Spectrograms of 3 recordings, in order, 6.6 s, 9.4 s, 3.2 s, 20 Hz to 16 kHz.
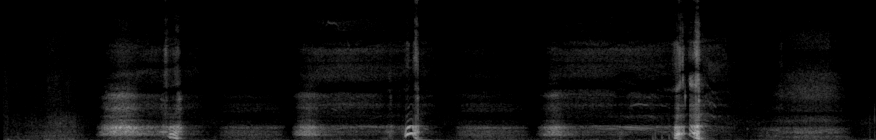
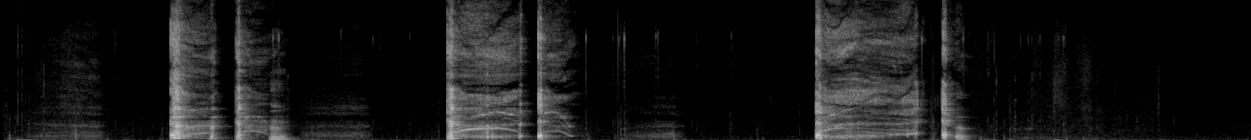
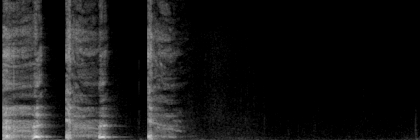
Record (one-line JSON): {"exhalation_length": "6.6 s", "exhalation_amplitude": 2915, "exhalation_signal_mean_std_ratio": 0.34, "three_cough_length": "9.4 s", "three_cough_amplitude": 8572, "three_cough_signal_mean_std_ratio": 0.27, "cough_length": "3.2 s", "cough_amplitude": 11843, "cough_signal_mean_std_ratio": 0.29, "survey_phase": "beta (2021-08-13 to 2022-03-07)", "age": "45-64", "gender": "Female", "wearing_mask": "No", "symptom_cough_any": true, "symptom_runny_or_blocked_nose": true, "symptom_shortness_of_breath": true, "symptom_sore_throat": true, "symptom_fatigue": true, "symptom_fever_high_temperature": true, "symptom_headache": true, "symptom_change_to_sense_of_smell_or_taste": true, "smoker_status": "Ex-smoker", "respiratory_condition_asthma": false, "respiratory_condition_other": false, "recruitment_source": "Test and Trace", "submission_delay": "2 days", "covid_test_result": "Positive", "covid_test_method": "RT-qPCR", "covid_ct_value": 27.5, "covid_ct_gene": "ORF1ab gene"}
